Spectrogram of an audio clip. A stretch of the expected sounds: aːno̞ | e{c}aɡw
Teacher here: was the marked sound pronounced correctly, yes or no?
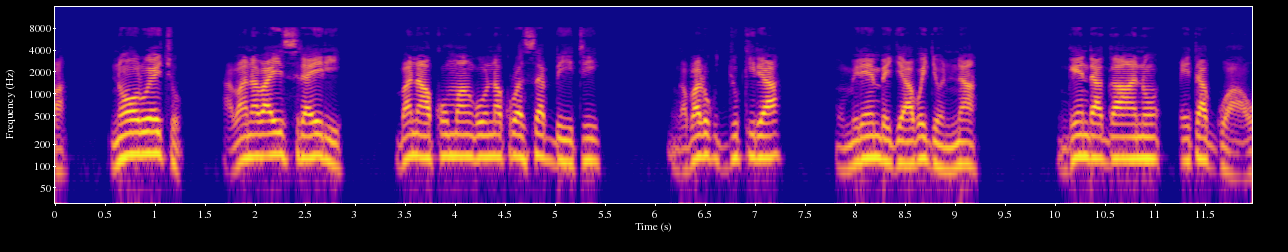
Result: no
